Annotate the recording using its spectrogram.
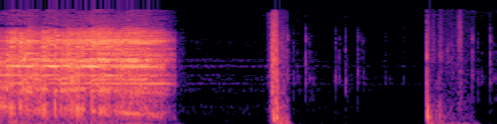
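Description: Moo from a cow-shaped moo-box toy can, drawn out and cutting off abruptly a little under a second in. A single sharp click follows about half a second later.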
